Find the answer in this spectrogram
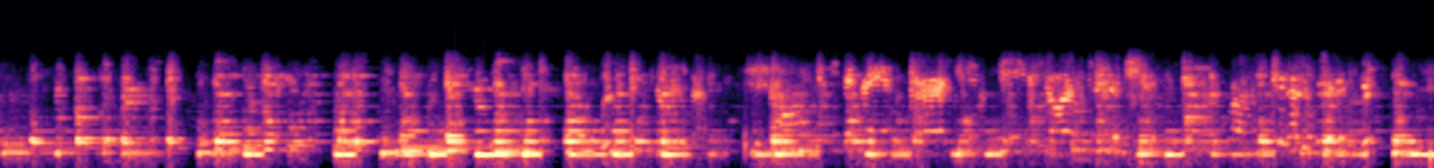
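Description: Ukulele and acoustic guitar strumming chords together in a steady rhythm.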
